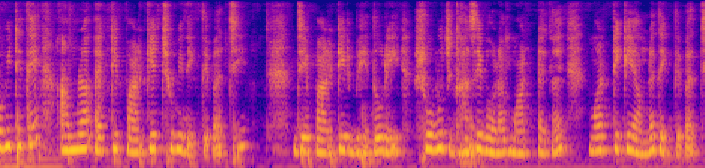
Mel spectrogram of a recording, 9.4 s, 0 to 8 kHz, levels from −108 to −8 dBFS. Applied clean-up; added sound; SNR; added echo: none; none; none; reverberation time 0.2 s.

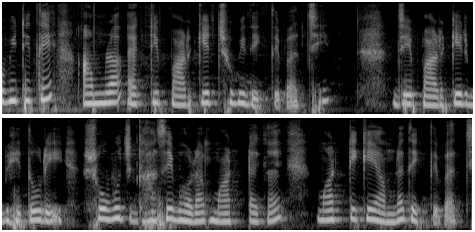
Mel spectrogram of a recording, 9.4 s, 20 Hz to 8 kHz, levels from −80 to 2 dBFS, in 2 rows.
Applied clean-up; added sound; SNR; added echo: none; none; none; none.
